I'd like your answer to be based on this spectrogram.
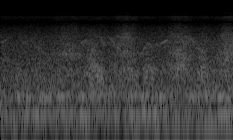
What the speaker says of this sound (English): There are more bees in that box than those two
